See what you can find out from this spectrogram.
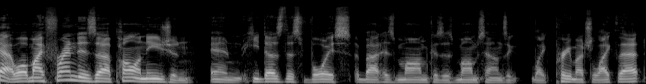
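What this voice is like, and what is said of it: Usual voice. Nothing is said of it.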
